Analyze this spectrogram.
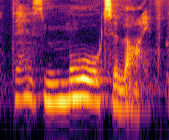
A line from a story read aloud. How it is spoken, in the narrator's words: an inner whisper becoming louder, saying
